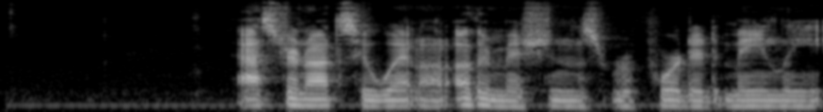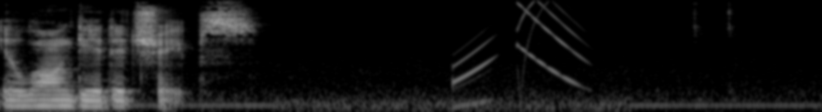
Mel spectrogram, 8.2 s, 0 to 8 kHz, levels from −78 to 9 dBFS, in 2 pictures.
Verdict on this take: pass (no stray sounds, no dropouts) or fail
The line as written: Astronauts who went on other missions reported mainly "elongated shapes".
fail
